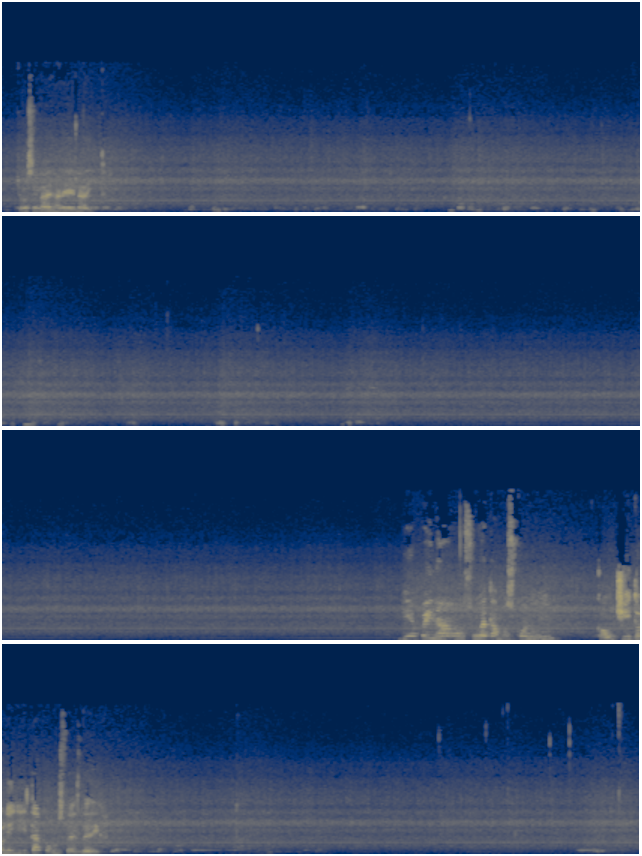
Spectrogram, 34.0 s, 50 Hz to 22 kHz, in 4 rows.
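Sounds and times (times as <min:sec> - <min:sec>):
faint voices murmuring: 0:00.0 - 0:14.4, 0:23.2 - 0:34.0
low steady hum: 0:00.0 - 0:34.0
thin high whine: 0:00.0 - 0:34.0.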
